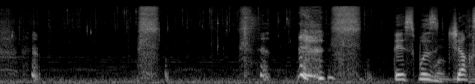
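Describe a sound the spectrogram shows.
A boy sobs and gasps for breath.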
